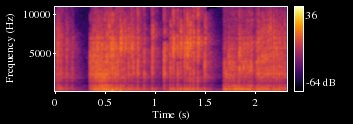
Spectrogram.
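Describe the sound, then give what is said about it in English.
A loud, raspy fart sound broken into three sputtering bursts with brief gaps between them, with no one talking over it. “We must fart on Derek.”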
